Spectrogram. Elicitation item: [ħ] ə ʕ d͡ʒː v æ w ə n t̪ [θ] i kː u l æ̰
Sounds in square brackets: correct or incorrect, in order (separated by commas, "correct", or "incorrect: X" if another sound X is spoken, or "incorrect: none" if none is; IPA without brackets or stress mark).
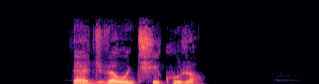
incorrect: θ, incorrect: ʃ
